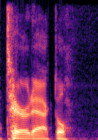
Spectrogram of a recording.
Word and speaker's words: pterodactyl: Pterodactyl. – Very confident. Very, very correct. That silent P there for pterodactyl.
